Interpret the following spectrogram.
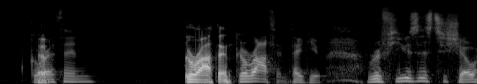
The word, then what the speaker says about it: Gurathin: Gurathin, thank you.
